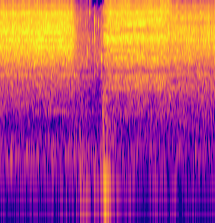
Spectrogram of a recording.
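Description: Warm water runs from a sink tap in a steady, close rush while a face is rinsed. The flow briefly dips and splashes about a second in, then resumes evenly.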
